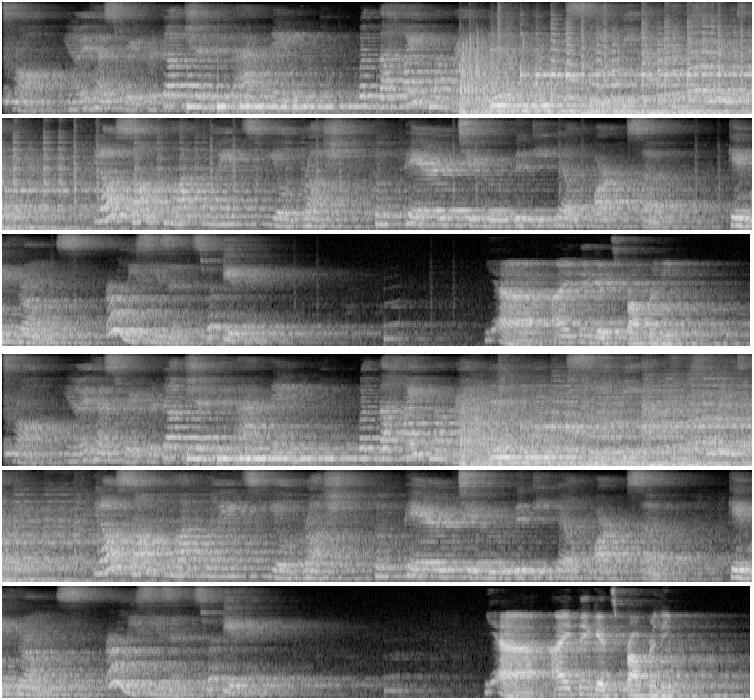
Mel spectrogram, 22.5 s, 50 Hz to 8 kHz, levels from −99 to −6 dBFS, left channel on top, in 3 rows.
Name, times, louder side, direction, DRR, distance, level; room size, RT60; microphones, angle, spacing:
voice 1, 0.0-3.0 3.6-7.8 8.4-10.8 11.2-14.1 14.8-15.7 16.0-17.5, equal, 10° left, -6 dB, 0.6 m, -29 dB
sound 1, 1.8-10.1 10.3-10.4 10.6-10.9 11.2-11.7 12.0-12.3 13.1-13.2 13.6-13.7 14.0-14.1 16.4-16.5 18.8-18.9, left 2 dB, 85° left, 0.7 m, -25 dB
voice 2, 19.8-21.7, right 4 dB, 50° right, 8 dB, 0.4 m, -23 dB
8.8 x 7.4 x 3.2 m, 2.9 s
head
